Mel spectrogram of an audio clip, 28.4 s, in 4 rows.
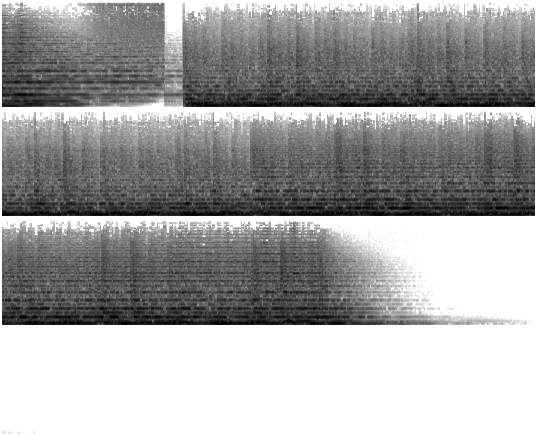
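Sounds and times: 
strings playing: 0.0 - 19.5.

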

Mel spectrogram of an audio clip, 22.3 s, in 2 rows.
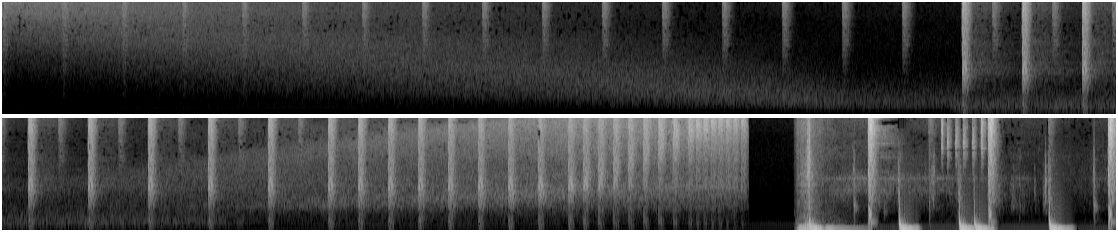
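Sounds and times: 
drums: 0.0 - 22.2
sound effects: 19.1 - 20.1.

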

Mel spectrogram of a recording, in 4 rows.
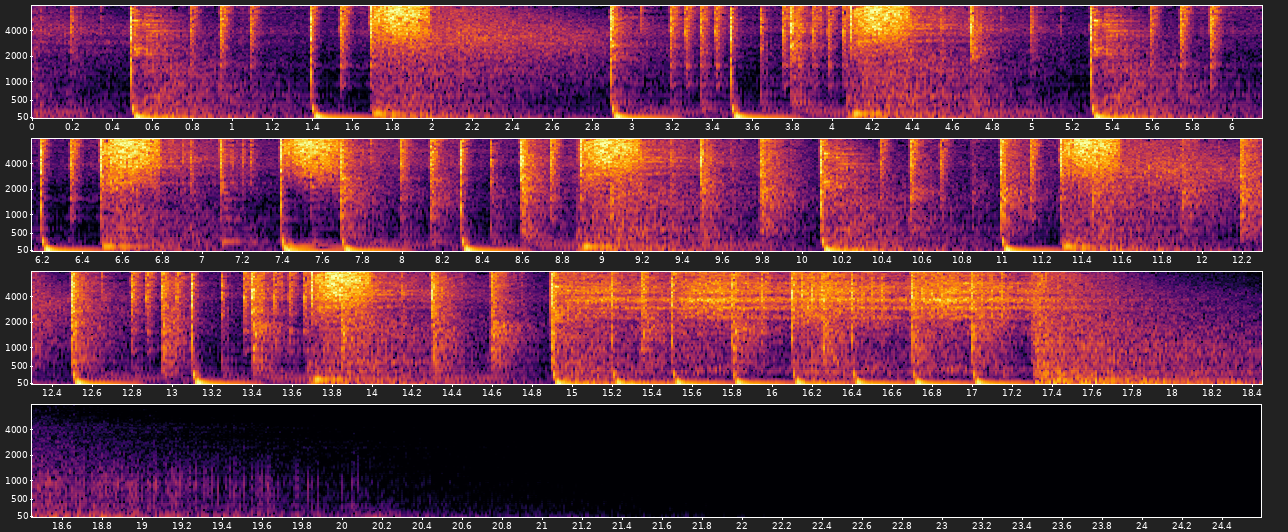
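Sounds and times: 
drum beat: 0.0 - 17.5.

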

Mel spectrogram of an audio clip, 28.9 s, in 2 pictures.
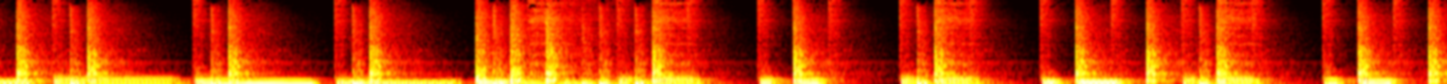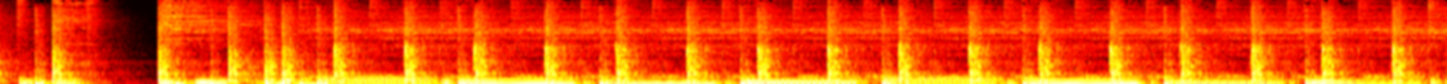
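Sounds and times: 
bass: 0.0 - 8.4, 9.0 - 15.5, 16.1 - 28.9
drums: 0.0 - 28.9
clap: 0.2 - 1.3, 2.3 - 2.7, 3.7 - 4.1, 10.8 - 11.1, 17.0 - 28.9.

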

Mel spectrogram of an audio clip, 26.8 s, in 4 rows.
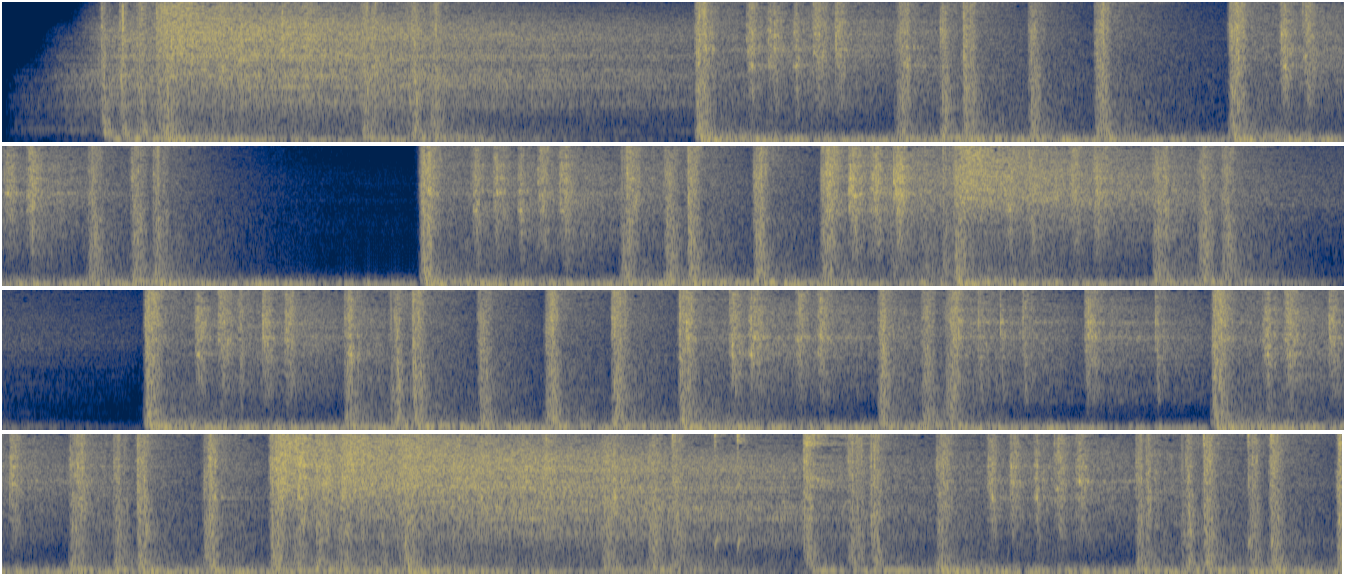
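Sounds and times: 
percussion: 0.4 - 26.8.

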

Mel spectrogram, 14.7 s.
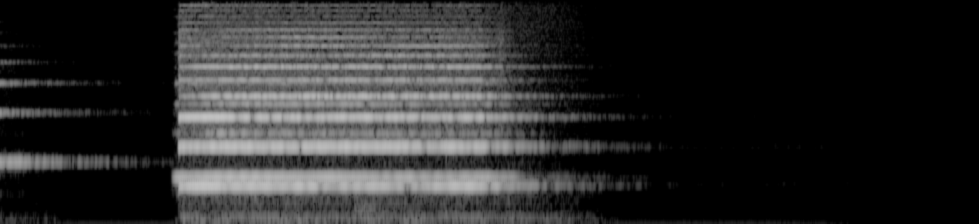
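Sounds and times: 
woodwinds playing: 2.6 - 7.9.

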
